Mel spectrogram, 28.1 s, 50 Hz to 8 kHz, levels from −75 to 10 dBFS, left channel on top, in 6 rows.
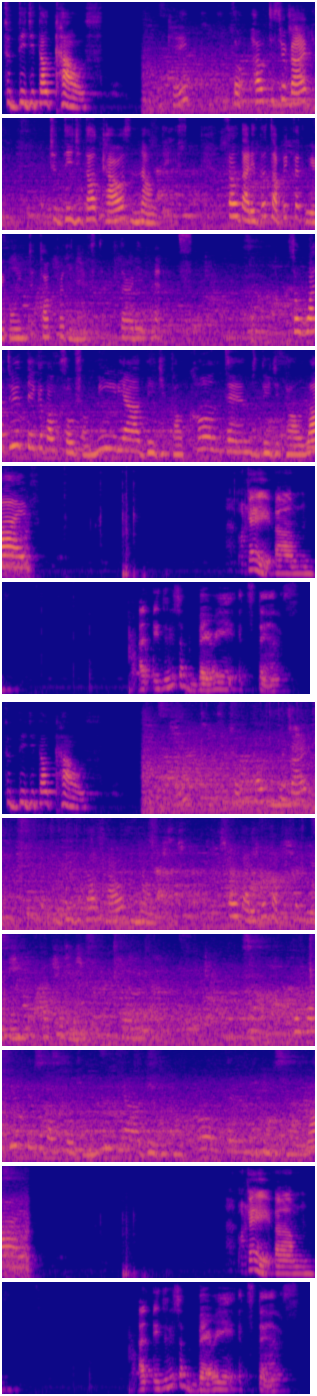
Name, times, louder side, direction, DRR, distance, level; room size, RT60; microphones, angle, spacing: voice 1, 0.0-1.4 2.3-2.8 3.5-4.7 5.4-7.4 7.7-7.8 8.1-10.7 11.2-11.8 13.1-13.2 13.6-19.2 20.6-20.7 25.4-25.5, left 6 dB, 80° left, 0.5 m, -25 dB
sound 1, 2.1-19.2, right 5 dB, 40° right, 0.5 m, -32 dB
voice 2, 4.3-4.7 22.1-23.5 25.5-27.9, right 1 dB, 15° right, 1.1 m, -31 dB
6.7 x 4.5 x 5.2 m
head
